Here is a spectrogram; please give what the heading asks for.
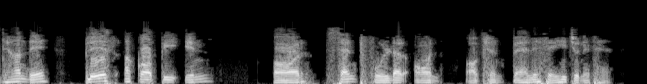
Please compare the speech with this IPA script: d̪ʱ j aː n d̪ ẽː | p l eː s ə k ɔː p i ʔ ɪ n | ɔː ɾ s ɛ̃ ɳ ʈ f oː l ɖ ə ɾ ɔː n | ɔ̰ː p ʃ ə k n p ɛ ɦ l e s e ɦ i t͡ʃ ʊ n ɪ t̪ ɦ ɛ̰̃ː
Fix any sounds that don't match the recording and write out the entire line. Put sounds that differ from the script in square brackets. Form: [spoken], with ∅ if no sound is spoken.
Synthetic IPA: d̪ʱ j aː n d̪ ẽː | p l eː s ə k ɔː p i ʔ ɪ n | ɔː ɾ s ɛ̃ ɳ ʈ f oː l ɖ ə ɾ ɔː n | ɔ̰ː p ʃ ə [∅] n p ɛ ɦ l e s e ɦ i t͡ʃ ʊ n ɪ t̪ ɦ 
